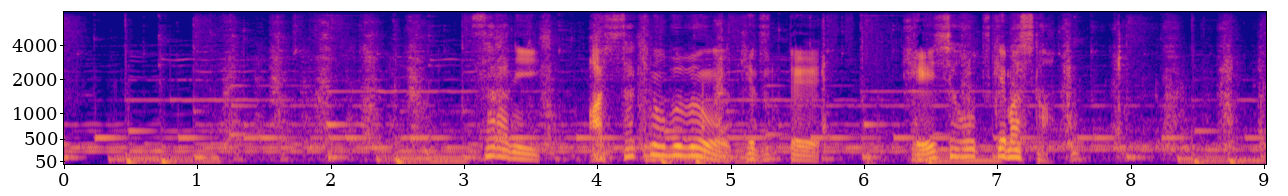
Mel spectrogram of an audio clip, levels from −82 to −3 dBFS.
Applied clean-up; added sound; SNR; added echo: none; none; none; none.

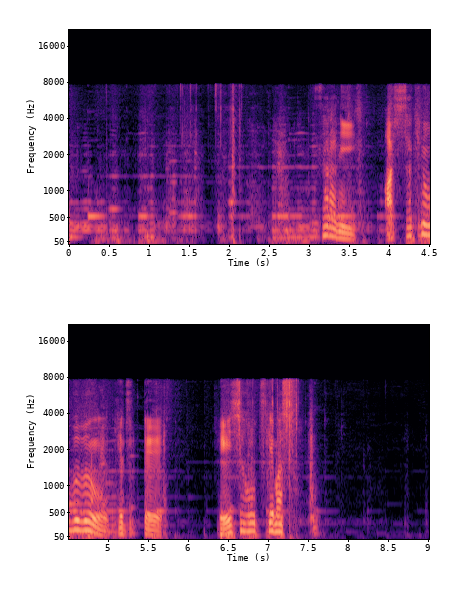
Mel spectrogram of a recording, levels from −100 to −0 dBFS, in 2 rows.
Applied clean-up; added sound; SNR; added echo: neural mask model RNNoise.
